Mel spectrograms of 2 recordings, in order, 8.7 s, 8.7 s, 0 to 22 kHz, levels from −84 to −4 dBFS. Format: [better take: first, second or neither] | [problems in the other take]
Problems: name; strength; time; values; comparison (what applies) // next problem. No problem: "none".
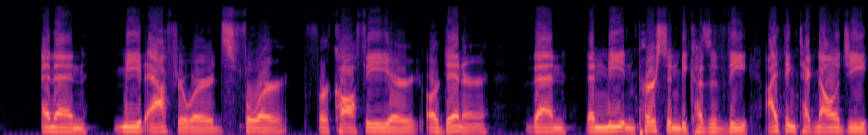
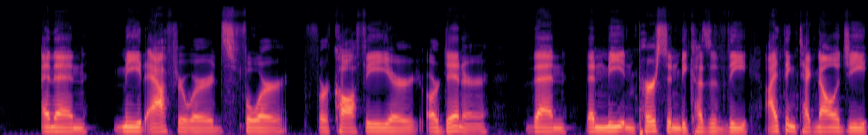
second | distortion; slight; 4% of the sound clipped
